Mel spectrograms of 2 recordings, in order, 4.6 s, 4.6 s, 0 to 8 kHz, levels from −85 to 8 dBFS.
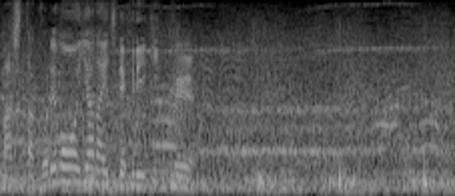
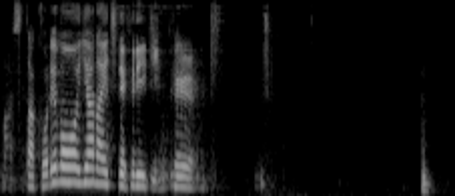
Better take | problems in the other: first | noise reduction (neural mask model DeepFilterNet 3)

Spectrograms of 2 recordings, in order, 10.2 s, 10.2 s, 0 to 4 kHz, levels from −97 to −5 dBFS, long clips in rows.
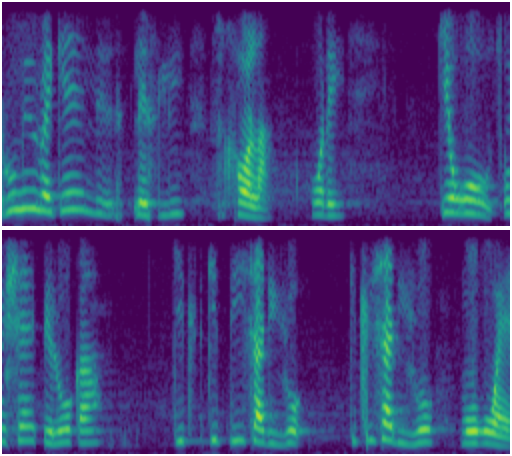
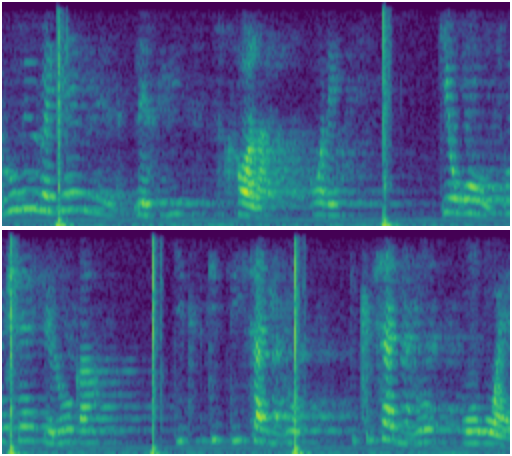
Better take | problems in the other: first | background sound (Typing); 5 dB below the speech // room echo; dies away in 2.2 s

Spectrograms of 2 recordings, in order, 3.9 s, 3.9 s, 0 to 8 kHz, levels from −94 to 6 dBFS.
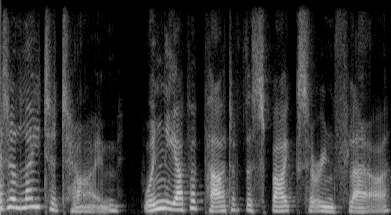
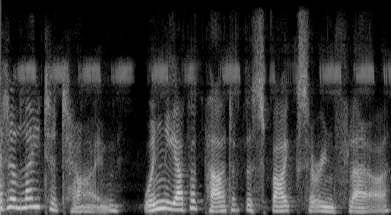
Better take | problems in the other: first | noise reduction (neural mask model Resemble Enhance denoiser)

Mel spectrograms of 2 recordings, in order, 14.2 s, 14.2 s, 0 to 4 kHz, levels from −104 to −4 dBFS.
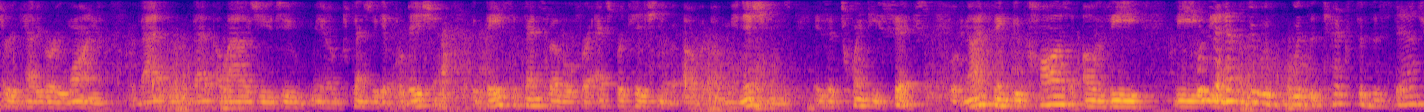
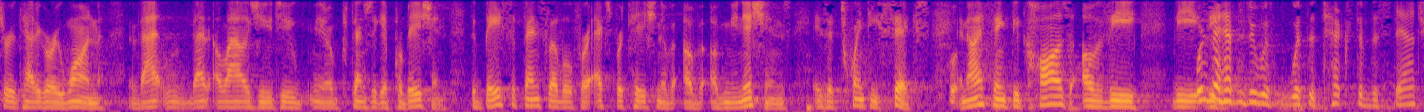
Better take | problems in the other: second | background sound (Thunder); 13 dB below the speech // room echo; dies away in 0.6 s

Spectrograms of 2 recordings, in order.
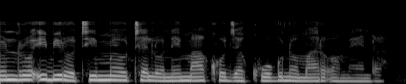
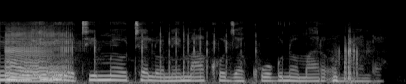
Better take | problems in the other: first | background sound (Fart); 4 dB below the speech

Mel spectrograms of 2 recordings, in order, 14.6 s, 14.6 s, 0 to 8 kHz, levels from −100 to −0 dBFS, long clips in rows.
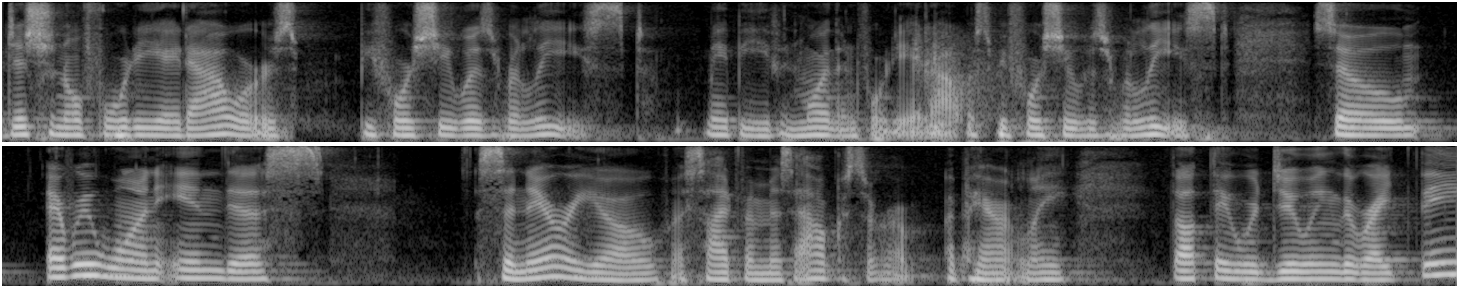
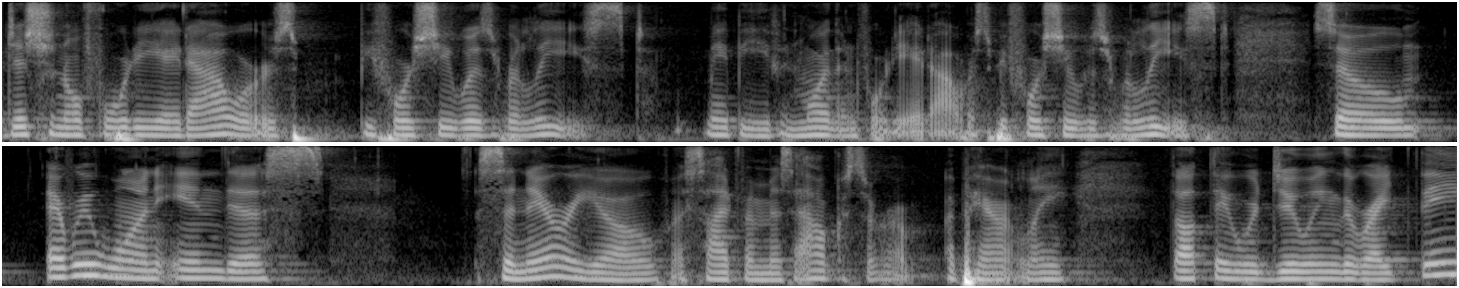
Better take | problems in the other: second | noise reduction (neural mask model Resemble Enhance denoiser)

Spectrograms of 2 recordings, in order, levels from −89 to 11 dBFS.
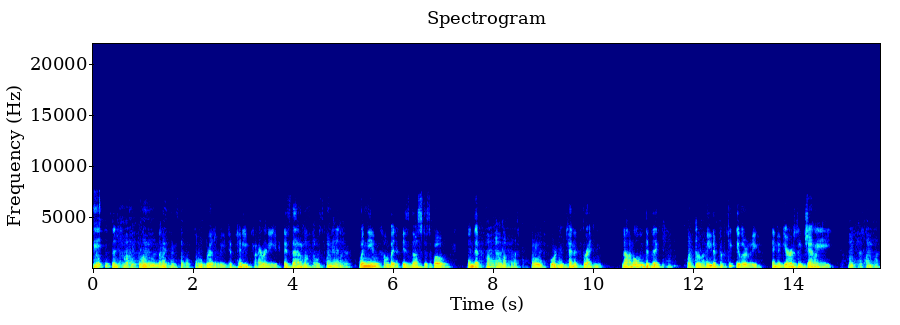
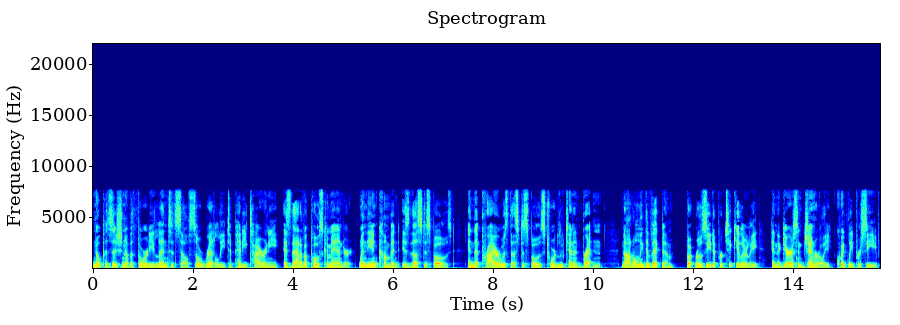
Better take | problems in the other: second | noise reduction (neural mask model DeepFilterNet 3)

